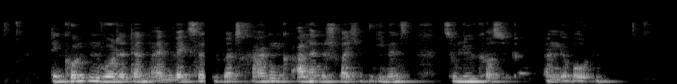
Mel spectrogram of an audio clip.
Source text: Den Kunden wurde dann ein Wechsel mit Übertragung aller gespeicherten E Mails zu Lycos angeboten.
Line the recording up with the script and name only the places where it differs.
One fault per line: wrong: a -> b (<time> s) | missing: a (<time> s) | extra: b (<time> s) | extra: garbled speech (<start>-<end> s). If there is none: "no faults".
missing: mit (2.1 s)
